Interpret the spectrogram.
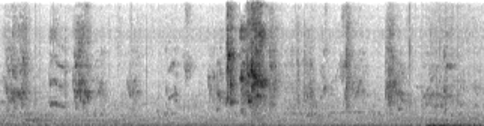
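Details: Birds at feeding time: brief high chirps and short harsh squawks, one loud squawk burst in the middle, a low rumbling thud at the end.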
